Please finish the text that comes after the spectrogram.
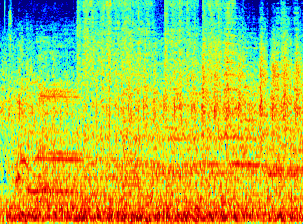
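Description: Dense, continuous gunfire roars without a break during a charge against Japanese soldiers, a loud wash of overlapping shots and rumbling blasts like a battle in full swing, with faint shouting buried underneath.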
